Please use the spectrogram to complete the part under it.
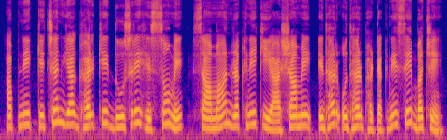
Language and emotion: Hindi, neutral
